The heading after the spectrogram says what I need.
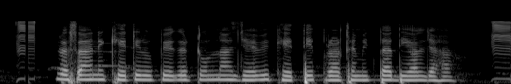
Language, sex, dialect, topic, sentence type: Magahi, female, Northeastern/Surjapuri, agriculture, statement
